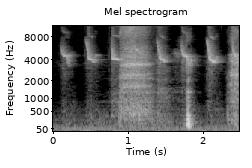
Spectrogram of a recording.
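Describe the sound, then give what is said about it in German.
A chiffchaff singing: a series of short, high, chirping notes that each drop in pitch, repeated at a steady, uneven pace, with a brief rustling burst in the middle. “Das ist ein Zilpzalp.”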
